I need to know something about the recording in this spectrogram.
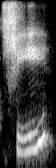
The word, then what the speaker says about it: Qi: sometimes called prana sometimes called Qi that could be spelled CH I or Qi pronounced the same they mean the same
